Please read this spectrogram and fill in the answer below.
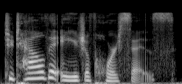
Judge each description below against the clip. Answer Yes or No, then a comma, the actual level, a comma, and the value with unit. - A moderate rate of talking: Yes, average, 195 wpm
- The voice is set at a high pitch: Yes, high, 210 Hz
